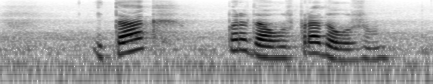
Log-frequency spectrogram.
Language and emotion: Russian, neutral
